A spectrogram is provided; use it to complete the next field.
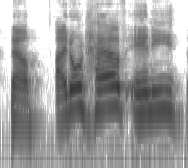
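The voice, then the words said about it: Imitates another person's voice. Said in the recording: “That was my imitation of Heathen Dog with the now.”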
